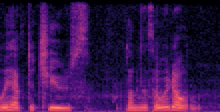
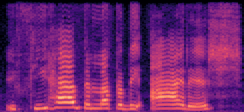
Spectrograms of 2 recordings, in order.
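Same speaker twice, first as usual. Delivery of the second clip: higher, louder stab at an Irish accent; attempted Irish accent; 6 semitones higher, 6 dB louder than usual. Shown as a demonstration. Host retrying an Irish greeting for her co-host, bad Irish accent. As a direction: another go at a bad Irish lilt. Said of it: "Let me try again".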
